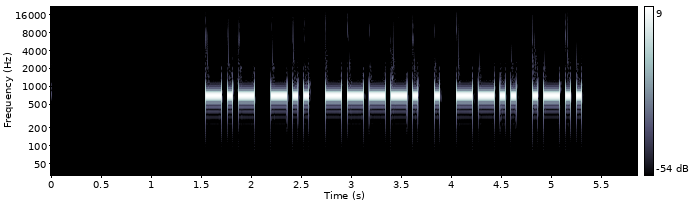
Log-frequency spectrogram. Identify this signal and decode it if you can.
Morse code, heard as a keyed tone, about 25 wpm, 700 Hz. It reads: KD9EZL
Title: Speed Racing - USA 2x3 Call Signs 22wpm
